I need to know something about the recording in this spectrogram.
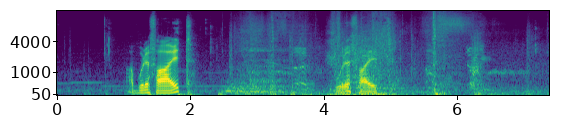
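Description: Magic spell effects whoosh and crackle in a fight.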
